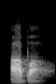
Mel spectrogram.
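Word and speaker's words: אבא: 아버지, 구약 성경에 기록되어진 히브리어나 또 신약 성경 시대에 있었던 헬라어, 글자는 다릅니다만 그러나 발음은 똑같아요. 아바.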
